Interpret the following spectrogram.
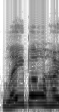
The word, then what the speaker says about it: Labo: course Nintendo lab Oh labo how you guys pronouncing lava lab oh lab we're saying lab Oh experimental this is why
